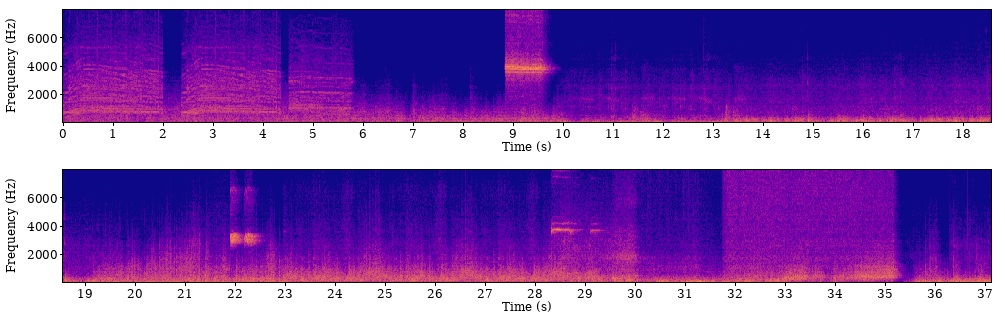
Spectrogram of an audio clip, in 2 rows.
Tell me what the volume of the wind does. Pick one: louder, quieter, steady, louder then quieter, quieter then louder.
louder.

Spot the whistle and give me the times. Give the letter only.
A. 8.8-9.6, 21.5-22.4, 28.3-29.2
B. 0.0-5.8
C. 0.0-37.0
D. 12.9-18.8
A.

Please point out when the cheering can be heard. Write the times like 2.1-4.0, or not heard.
0.0-5.8.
